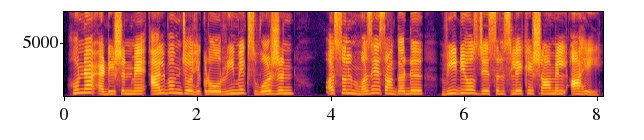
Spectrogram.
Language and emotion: Sindhi, neutral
